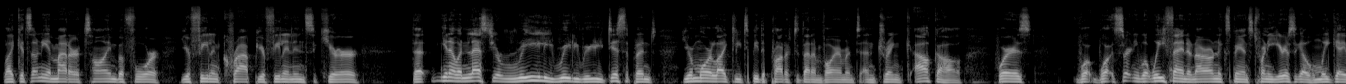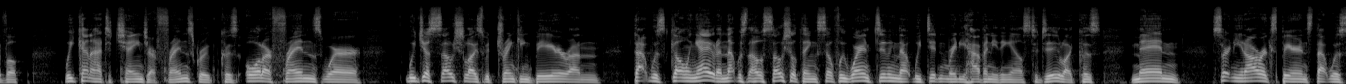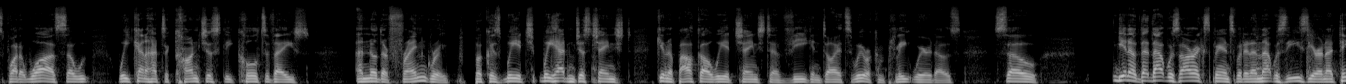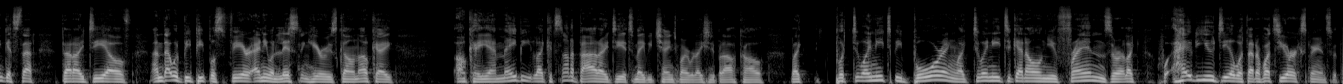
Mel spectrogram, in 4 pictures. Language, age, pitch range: English, 30-49, 115-145 Hz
